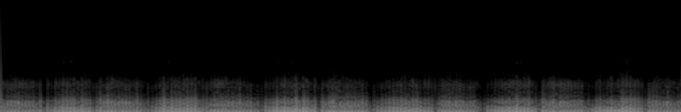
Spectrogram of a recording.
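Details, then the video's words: Pet cat purring, captured with binaural microphones indoors: deep continuous rumble pulsing in even breaths about once per second, soft and close, nothing else audible. "binaural sounds of my cat purring"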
